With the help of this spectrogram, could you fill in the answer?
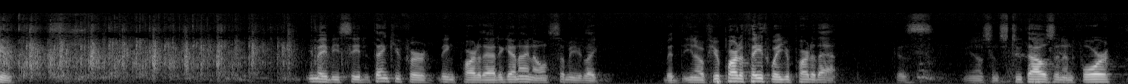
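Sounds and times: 
speech: 0:00.0 - 0:00.2, 0:03.1 - 0:08.4, 0:09.0 - 0:11.2
hand clapping applause: 0:00.0 - 0:03.3.

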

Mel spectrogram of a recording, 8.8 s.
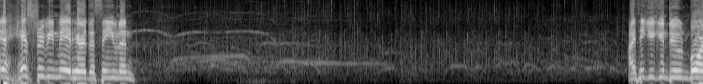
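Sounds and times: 
speech: 0:00.0 - 0:01.8, 0:07.9 - 0:08.7
audience applause: 0:01.6 - 0:08.3.

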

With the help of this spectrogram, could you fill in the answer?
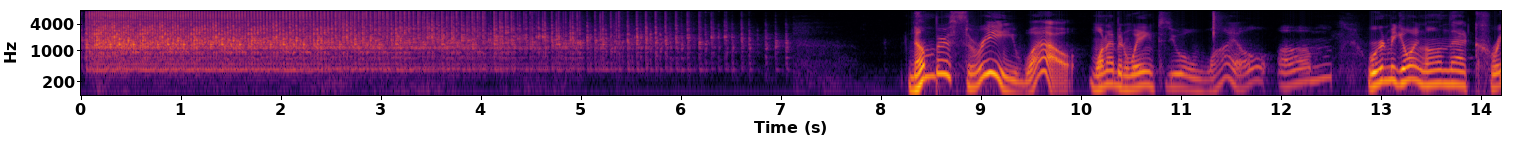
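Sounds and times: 
prize wheel spinning with rapid clicks: 0:00.0 - 0:07.2
speech: 0:08.3 - 0:14.1.

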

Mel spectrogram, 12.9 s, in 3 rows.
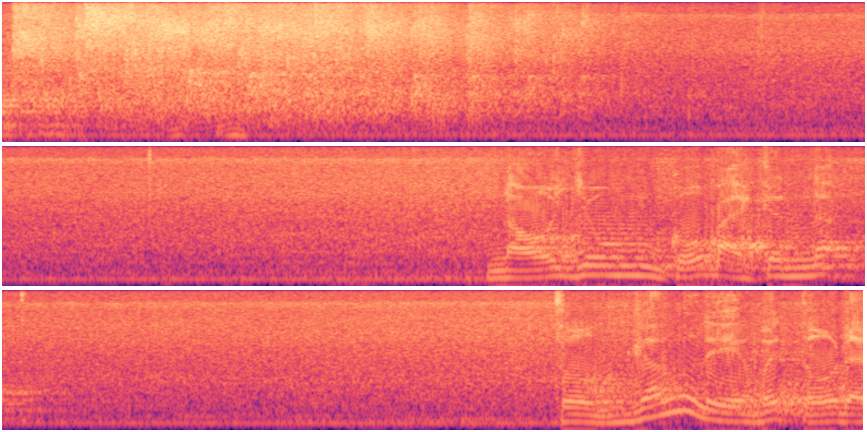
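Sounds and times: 
round of applause: 0:00.0 - 0:03.6
speech: 0:06.8 - 0:08.7, 0:11.4 - 0:12.9.

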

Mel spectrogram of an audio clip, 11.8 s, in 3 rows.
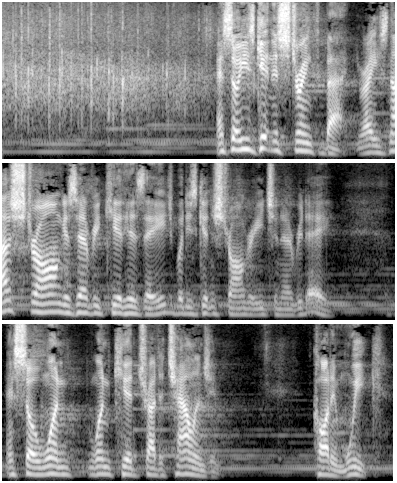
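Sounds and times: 
audience applause: 0:00.0 - 0:02.8
speech: 0:02.1 - 0:10.1, 0:11.0 - 0:11.7.

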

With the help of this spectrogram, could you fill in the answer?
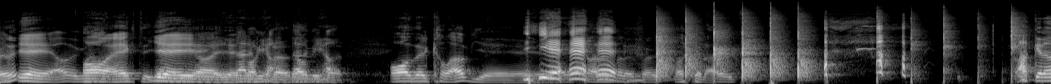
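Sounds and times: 
speech: 0:00.0 - 0:07.5, 0:10.2 - 0:10.4
laughter: 0:05.2 - 0:07.4, 0:08.0 - 0:09.3
hand clapping: 0:06.5 - 0:10.4.

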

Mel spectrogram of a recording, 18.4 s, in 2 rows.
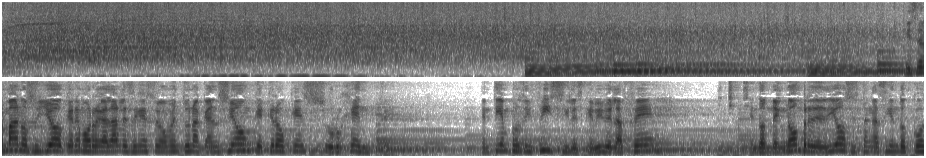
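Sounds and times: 
audience applause: 0:00.0 - 0:09.6
speech: 0:09.1 - 0:13.3, 0:14.0 - 0:18.4.

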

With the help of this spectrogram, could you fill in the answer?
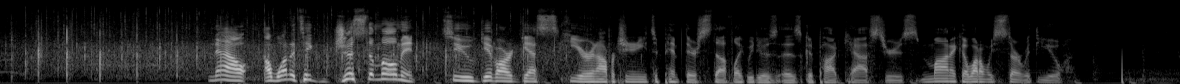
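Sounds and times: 
small group clapping: 0:00.0 - 0:06.4
speech: 0:02.1 - 0:10.8.

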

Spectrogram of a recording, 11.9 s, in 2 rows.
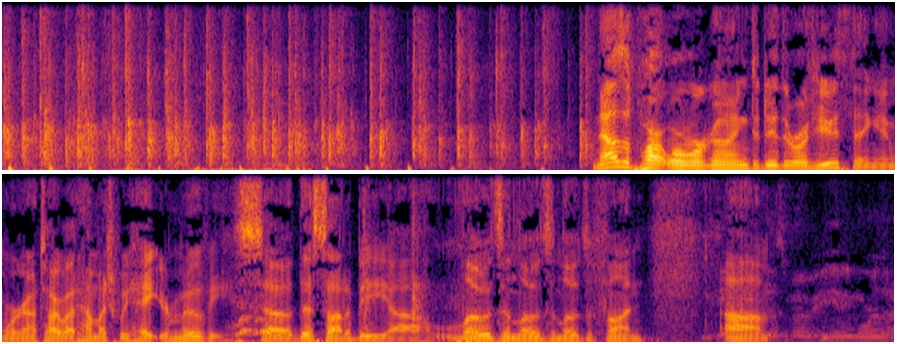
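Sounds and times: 
studio audience clapping for a guest: 0:00.0 - 0:04.4, 0:08.3 - 0:08.9
speech: 0:03.9 - 0:11.2.

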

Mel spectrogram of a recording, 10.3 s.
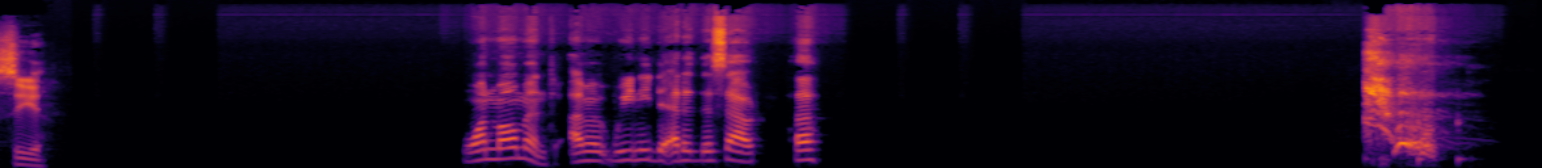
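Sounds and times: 
speech: 0:00.0 - 0:00.4, 0:03.1 - 0:05.6
forceful sneeze into elbow: 0:09.1 - 0:09.8.

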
